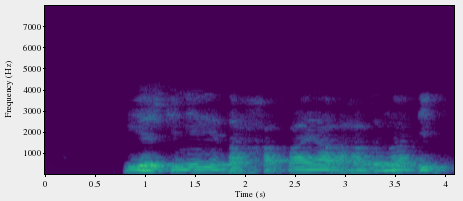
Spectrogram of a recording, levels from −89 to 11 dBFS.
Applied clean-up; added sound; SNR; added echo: none; none; none; reverberation time 0.7 s.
